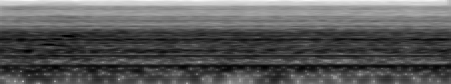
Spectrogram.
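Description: Vitamix blender motor running steadily on a thick mix of cooked ground meat and vegetables, a constant hum with the base vibrating. No liquid has been added, and the mix is probably too dry to blend well without some.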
